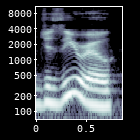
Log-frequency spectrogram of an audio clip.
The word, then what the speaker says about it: Jezero: saying that the name of the crater was Jezero because that's what it fucking reads.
